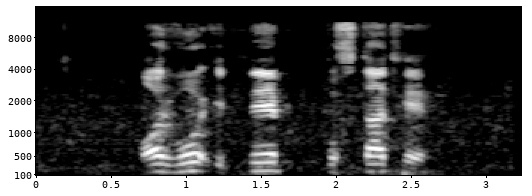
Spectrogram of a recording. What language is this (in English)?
Urdu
